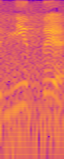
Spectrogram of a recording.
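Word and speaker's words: Niğde: Друзья мои, сегодня мы с вами находимся в турецком городе с очень интересным названием Нигде. Вот так называется наш город, ну или читается Ниде.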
